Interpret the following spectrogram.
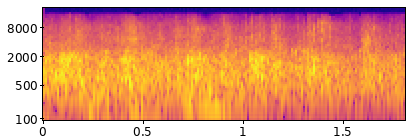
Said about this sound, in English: Big round of applause for Tim, too, putting it all together, okay?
